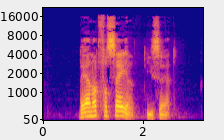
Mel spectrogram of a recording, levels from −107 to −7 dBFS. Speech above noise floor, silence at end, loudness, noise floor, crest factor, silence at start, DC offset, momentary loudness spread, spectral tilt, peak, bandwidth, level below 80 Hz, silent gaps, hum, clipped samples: 59 dB; 0.7 s; -17 LUFS; -76 dBFS; 18 dB; 0.75 s; under 0.1%; 15 LU; -3.5 dB/octave; -2 dBFS; 16.5 kHz; -60 dBFS; none; none; under 0.1%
